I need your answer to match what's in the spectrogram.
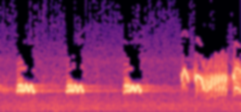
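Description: Starlings singing over a lake: three short, evenly spaced whistled notes followed by a quick, jumbled burst of chattering phrases, clear, with no voices.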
